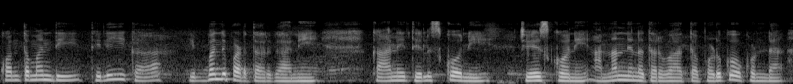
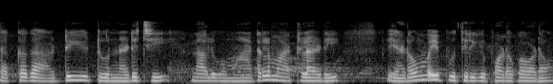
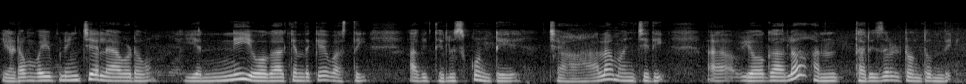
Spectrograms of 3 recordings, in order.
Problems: constant background noise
